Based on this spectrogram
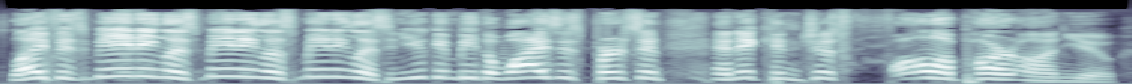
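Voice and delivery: loud, high lament of meaninglessness; impassioned lament. Acted. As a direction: proclaim the emptiness of it all. Ecclesiastes voiced with passion.

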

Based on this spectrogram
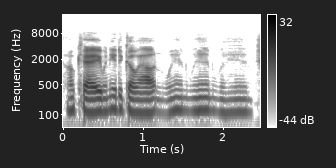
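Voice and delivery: low, soft, deliberately lifeless rallying; quiet mock pep talk. Shown as a demonstration. Bad coach sending the team out to win, quiet. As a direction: give a coach's speech with no energy at all. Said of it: "it's not this quiet".

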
